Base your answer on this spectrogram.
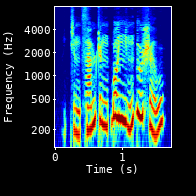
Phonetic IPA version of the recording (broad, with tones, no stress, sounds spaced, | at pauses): c ə˨˩ ŋ s a˧˥ m ʈ ə˧ ŋ ɓ ɔ˧ ɲ ə˨˩˦ ŋ ɗ u˧˥ ʂ ə˨˩˦ w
